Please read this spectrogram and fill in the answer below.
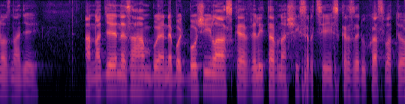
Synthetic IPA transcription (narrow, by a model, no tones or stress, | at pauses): nosnaɟɛjɪ | ʔanaɟɛjɛnɛzaɦambujɛnɛboɟ̚bo̞ʒiːlaːskajɛvɪlɪt̪avnaʃɪxsr̩t͡siːxskr̩zɛduxasvat̪ɛːɦ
